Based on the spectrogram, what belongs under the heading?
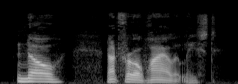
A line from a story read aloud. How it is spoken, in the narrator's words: she said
